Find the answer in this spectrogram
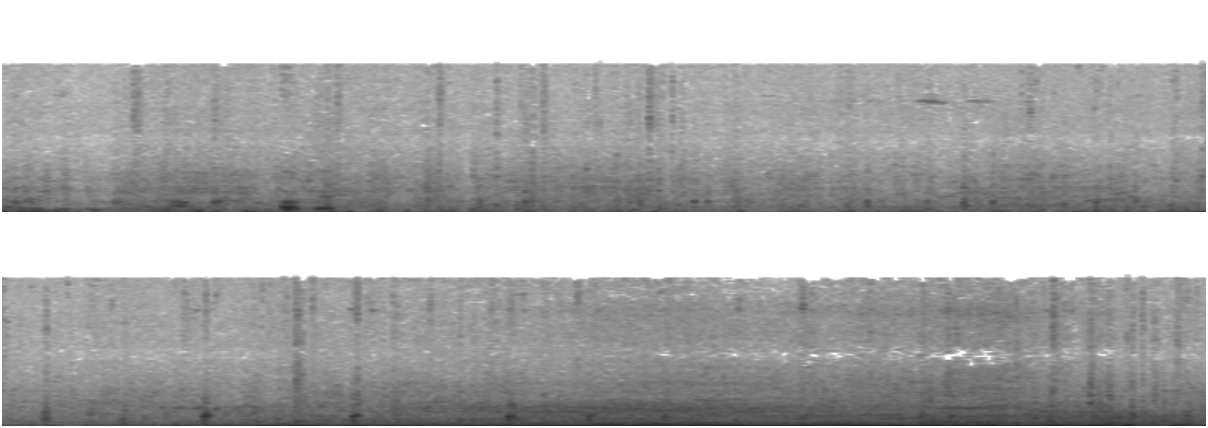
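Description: Street sound: quiet at first with a few scattered faint knocks, then the low rumble of a motor vehicle that builds through the second half and is loudest near the end before easing off.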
